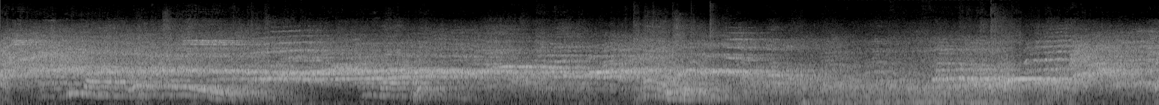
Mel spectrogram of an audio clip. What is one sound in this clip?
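Young women shout and cheer together in a large echoing hall.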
